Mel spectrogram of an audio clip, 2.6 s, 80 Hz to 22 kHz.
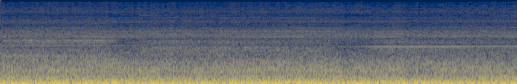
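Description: A MILVIZ F-4J Phantom II jet roars steadily in a flight simulator game during a low pass through the Mach Loop valleys, a loud, unbroken low rumble and hiss with no voices over it.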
